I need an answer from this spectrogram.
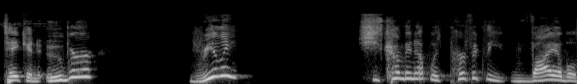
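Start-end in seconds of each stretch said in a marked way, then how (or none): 0.0-2.4 incredulous retort. Retold or imitated. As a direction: voice climbing into a disbelieving question. Acting out his scornful response.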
